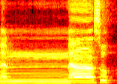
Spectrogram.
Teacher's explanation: نون مشدد میں غنہ ہوگا اور ایک الف کی مقدار کھینچ کر پڑھا جائے گا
